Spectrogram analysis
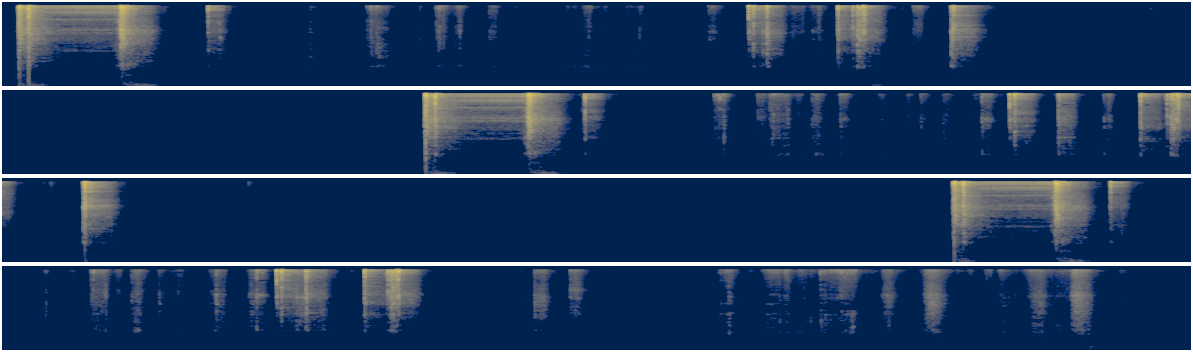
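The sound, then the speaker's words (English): A camera shutter fires during a reshot, refocused and relit photo setup, in three separate bursts of sharp mechanical clicks and small clatters, each followed by long stretches of silence. No one speaks. “I've reset the shot. I've decided that I've just moved it over slightly. I've refocused. I've relit. And I'm going to have another go, and hopefully this will be the last shot.”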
